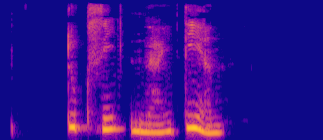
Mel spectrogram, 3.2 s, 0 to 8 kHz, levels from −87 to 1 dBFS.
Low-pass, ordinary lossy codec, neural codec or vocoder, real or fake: 7.2 kHz; AAC, 32 kbps; none; real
